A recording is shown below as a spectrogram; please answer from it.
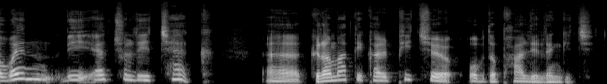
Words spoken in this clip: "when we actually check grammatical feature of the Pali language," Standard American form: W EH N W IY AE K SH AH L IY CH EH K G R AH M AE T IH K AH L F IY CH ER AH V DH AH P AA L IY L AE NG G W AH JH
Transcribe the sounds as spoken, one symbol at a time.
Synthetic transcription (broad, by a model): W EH N W IY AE K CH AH L IY CH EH K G R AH M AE T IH K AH L P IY CH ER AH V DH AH P AA L IY L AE NG G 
